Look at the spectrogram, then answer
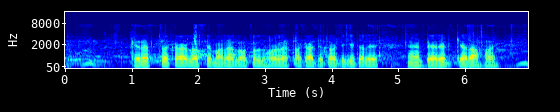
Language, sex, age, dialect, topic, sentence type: Bengali, male, 18-24, Jharkhandi, banking, statement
